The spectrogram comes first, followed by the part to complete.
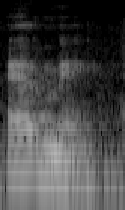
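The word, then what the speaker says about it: Hermès: Tapi ini lipstiknya ini dari Hermes. Tapi pronounce-nya itu Hermes.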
